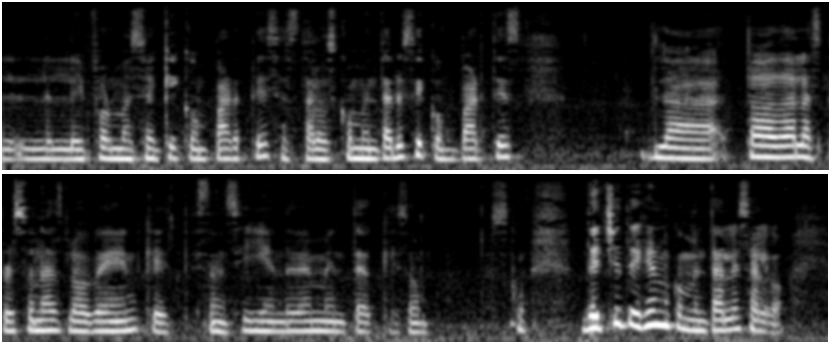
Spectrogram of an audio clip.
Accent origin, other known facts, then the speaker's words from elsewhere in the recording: Mexico; Como todo mexicano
